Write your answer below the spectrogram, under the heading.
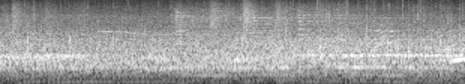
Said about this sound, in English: Finally, her name is called, prompting a huge cheer from the crowd.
